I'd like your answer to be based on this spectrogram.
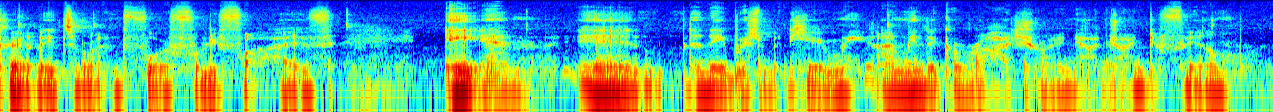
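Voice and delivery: hushed, soft, breathy whispered voice. Filming in the garage early morning so the neighbors won't hear, whispering. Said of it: "I'm a bit whispering".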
